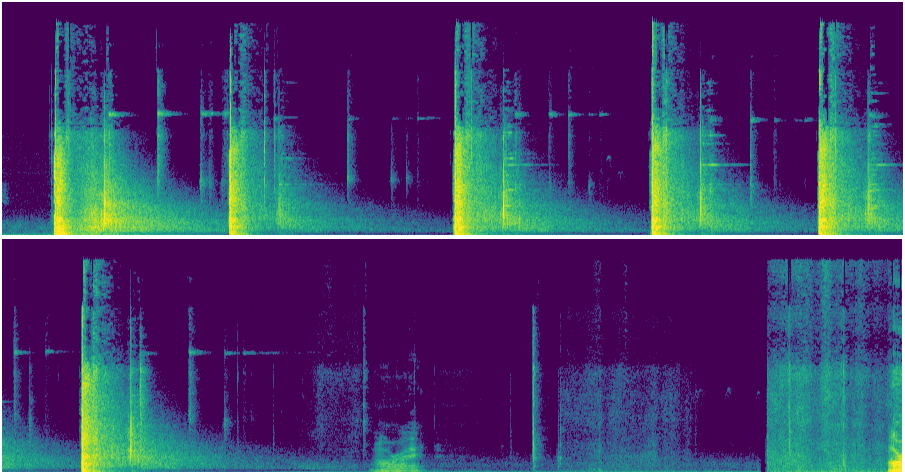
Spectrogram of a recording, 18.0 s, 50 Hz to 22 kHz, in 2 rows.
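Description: Six loud gunshots from 9mm handloads come at steady intervals of about two seconds, each with a sharp crack and a ringing tail. Quieter handling noises and a brief voice follow.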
